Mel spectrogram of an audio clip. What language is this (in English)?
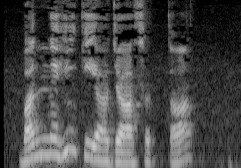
Urdu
